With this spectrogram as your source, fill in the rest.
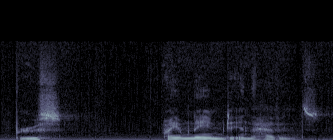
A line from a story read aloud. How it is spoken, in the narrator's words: Bobby said very quietly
